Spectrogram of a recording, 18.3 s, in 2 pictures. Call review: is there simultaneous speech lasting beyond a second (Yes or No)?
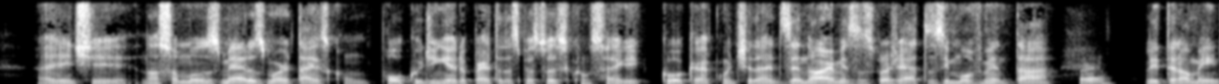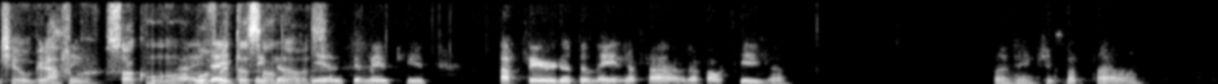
Yes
